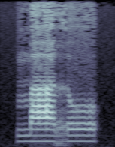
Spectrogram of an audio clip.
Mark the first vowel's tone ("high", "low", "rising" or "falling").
high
